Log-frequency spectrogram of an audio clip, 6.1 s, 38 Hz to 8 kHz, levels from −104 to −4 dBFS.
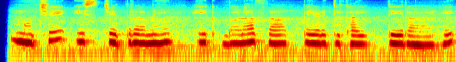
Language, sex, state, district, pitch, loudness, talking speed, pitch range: Hindi, female, Madhya Pradesh, Dhar, 205 Hz, -14 LUFS, 120 wpm, 195-220 Hz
